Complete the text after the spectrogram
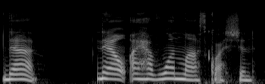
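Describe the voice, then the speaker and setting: Woman let's player, high voice, casual role-play chat, informal, dry close recording. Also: steady tone, a little slow, dry recording. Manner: chatty, informal, rambling replies. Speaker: let's play host role-playing her game character. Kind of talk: casual improvised in-character chat.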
